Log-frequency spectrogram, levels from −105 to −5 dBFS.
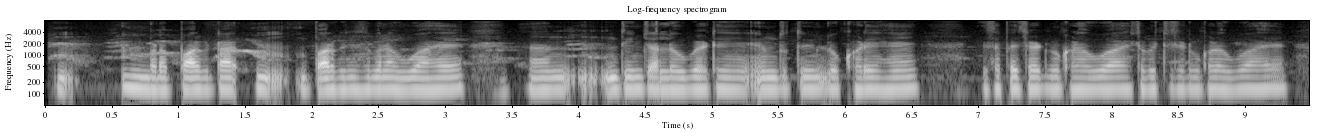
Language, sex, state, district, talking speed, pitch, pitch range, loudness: Hindi, male, Jharkhand, Sahebganj, 175 wpm, 135 Hz, 130-135 Hz, -30 LUFS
